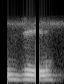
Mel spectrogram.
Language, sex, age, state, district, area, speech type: Urdu, female, 45-60, Bihar, Araria, rural, conversation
